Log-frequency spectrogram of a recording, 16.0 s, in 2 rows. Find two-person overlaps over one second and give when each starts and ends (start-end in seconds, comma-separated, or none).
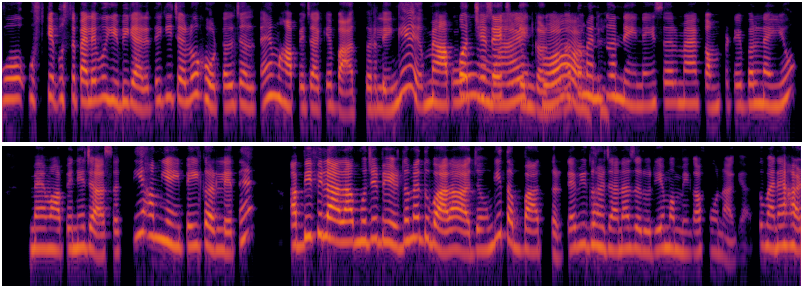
4.6-6.1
